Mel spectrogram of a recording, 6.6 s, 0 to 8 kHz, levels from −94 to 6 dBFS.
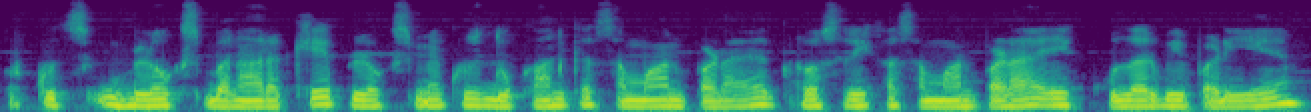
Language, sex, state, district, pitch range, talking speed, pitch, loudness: Hindi, male, Rajasthan, Bikaner, 110-130 Hz, 200 wpm, 120 Hz, -10 LUFS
